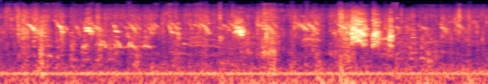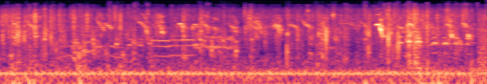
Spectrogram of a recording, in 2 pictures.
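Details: Lunchtime in a chicken coop full of roosters and chicks: constant high chick peeping, a loud burst of squawking around four seconds, then a few drawn-out, evenly pitched calls near eight seconds, with pecking taps and a low steady hum.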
